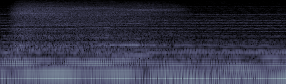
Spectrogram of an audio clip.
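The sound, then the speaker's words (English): A long, deep inhale during a guided relaxation exercise, a soft breathy hiss lasting about two and a half seconds over a steady, low sustained tonal background. “Take a deep breath with me. Inhale.”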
